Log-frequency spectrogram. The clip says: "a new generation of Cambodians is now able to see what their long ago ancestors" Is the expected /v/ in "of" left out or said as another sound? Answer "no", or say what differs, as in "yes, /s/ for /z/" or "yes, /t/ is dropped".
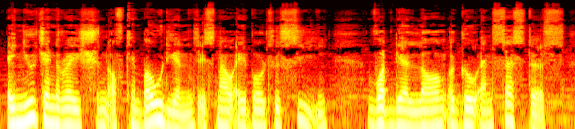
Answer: yes, /f/ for /v/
